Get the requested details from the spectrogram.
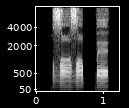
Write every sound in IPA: zˤ a zˤ ɛ pː ɛ

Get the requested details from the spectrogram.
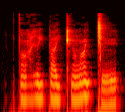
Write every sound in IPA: tˤ ĩ˧ ɦ e˥˧ j p a˥˧ j kʰ ĩ˧ lˠ ã˥ j ǀ ẽ˩˧

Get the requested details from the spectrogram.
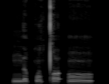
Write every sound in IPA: ŋ ɐ p ɐ̃ tˤ a ʔ ɔ̃

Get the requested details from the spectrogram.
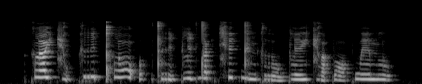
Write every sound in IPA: k l a˥˩ j t͡ɕ u˨˩ ʔ k r i˥˩ t̚ pʰ l ɔ˥˩ ʔ | t r i˨˩ ʔ p l i˦˥ ʔ d a˦˥ k̚ t͡ɕʰ e˦˥ k̚ d i˧ n k r oː˩˦ w p l eː˦˥ j t͡ɕ u˨˩ a̯ p ɔː˩˦ k w eː˧ m l u˨˩ k̚

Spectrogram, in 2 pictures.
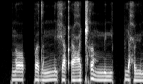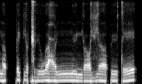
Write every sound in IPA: n ɔː pː ʌ d ʌ nː i x e qʼ e ʕ i ǁʰ ʌ mː y mʲ ɔ pː i ħ yː n ʌ pː e pʲ ɔ ɡ͡ǁ yː w ʌ ʕ y nː y mʲ ɔː vʲ ʌː p y t e

